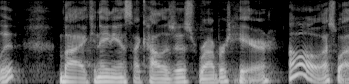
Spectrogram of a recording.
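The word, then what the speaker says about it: Hare: By Canadian psychologist Robert Hair. Oh, that's why it's named after him. Okay, cuz hair is spelled not like hair.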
